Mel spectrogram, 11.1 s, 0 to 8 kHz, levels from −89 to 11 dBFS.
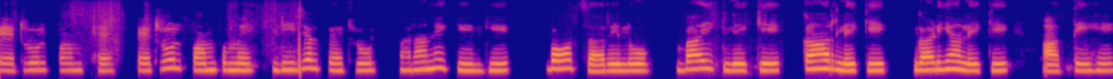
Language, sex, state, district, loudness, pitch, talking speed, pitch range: Hindi, female, Bihar, Lakhisarai, -17 LUFS, 230 Hz, 125 wpm, 225-255 Hz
